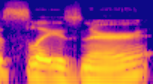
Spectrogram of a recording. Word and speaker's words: Schlesener: So, so I am Slazner. Um, you may know me from Dog Park Mondays. Uh, my last name is spelled S C H L E S E N E R.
